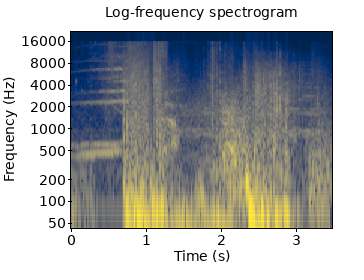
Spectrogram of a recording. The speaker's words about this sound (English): But then when Godzilla charges it with his breath near the end, when they're both going up against the um, uh, mecha, it's uh, it's that moment in the Avengers where Thor whacks Tony with lightning.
